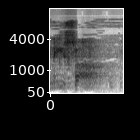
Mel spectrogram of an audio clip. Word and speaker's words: Nisan: Nisan. N-I-S-A-N. That's what I call, the way I pronounce it.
